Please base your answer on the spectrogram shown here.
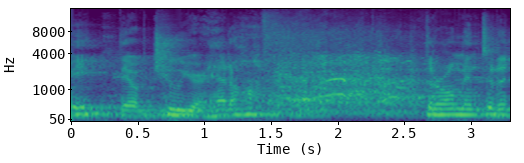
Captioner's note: audience laughing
